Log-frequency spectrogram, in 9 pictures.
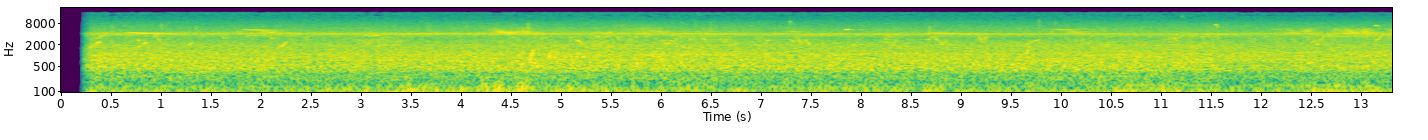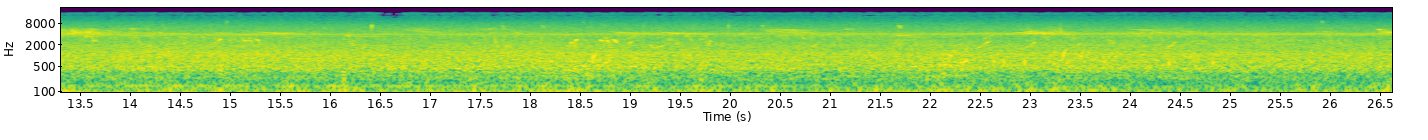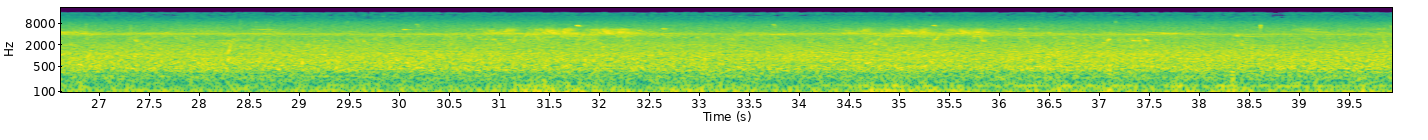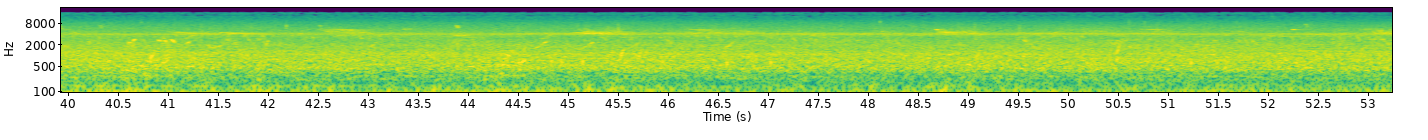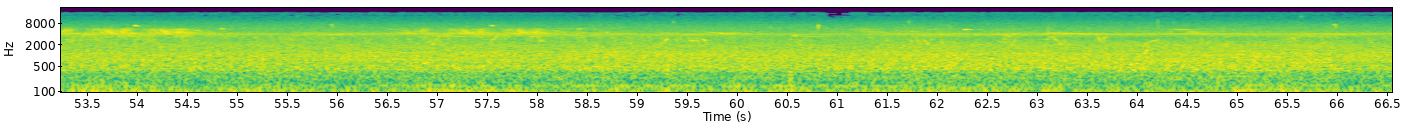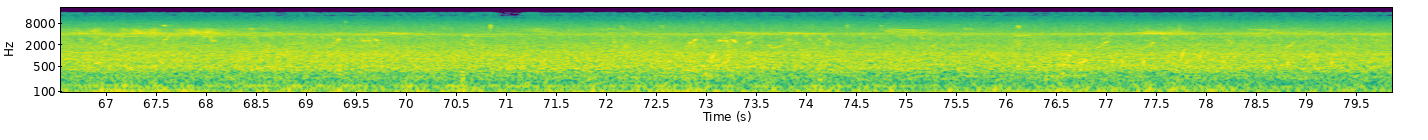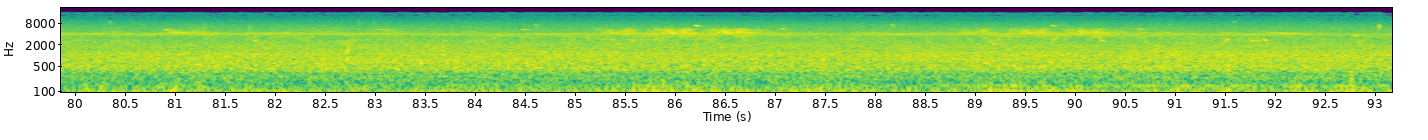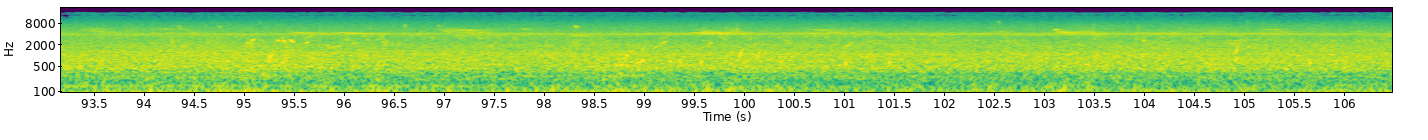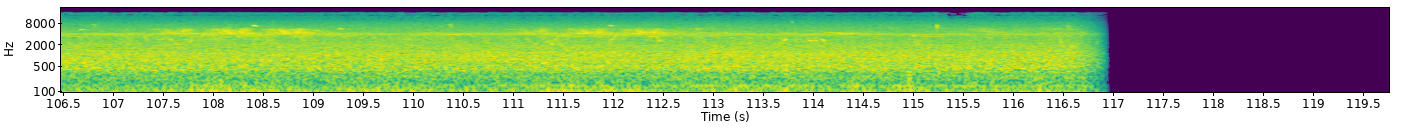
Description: دانلود صدای پرنده 6 از ساعد نیوز با لینک مستقیم و کیفیت بالا
جلوه های صوتی
برچسب: دانلود آهنگ های افکت صوتی انسان و موجودات زنده دانلود آلبوم صدای پرندگان و حشرات از افکت صوتی انسان و موجودات زنده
